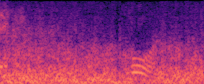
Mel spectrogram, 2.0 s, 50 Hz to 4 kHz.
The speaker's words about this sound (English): The rocket is on its own. Four brave explorers ready to ride the most powerful rocket NASA has ever launched. Sound suppression, water is flowing. 15. And here we go. 10, 9, 8, 7. RS-25 engine.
